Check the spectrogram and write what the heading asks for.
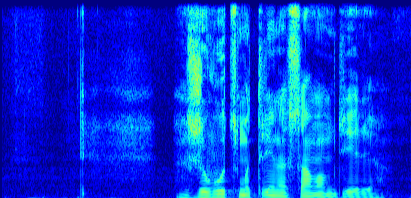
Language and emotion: Russian, neutral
